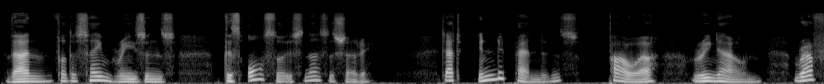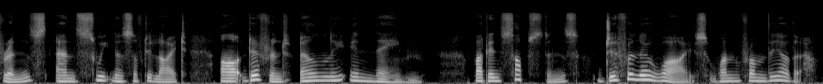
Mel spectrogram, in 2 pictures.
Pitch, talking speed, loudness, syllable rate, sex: 150 Hz, 115 wpm, -22 LUFS, 4.5 syllables/s, male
